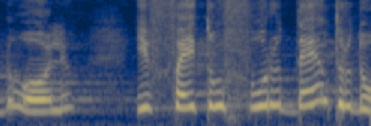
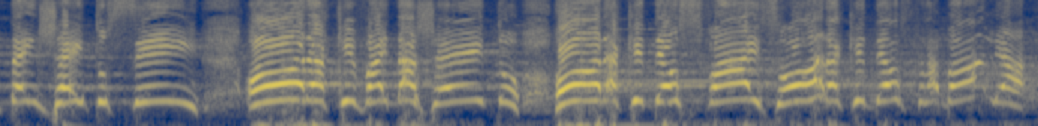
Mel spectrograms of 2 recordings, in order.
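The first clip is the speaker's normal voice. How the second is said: preaching at full force; 5 semitones higher, 8 dB louder than usual. Acted. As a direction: hammer every phrase home to the church.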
